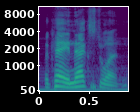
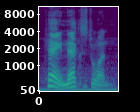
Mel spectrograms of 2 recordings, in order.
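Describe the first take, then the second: No difference in how they are said.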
